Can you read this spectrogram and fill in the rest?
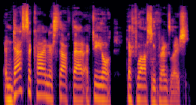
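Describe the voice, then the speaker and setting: A man's voice: medium pitch, normal speed, creaky, dry recording, clean studio sound. A man speaking as a guest in a casual interview, emphatic and joking.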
